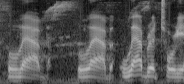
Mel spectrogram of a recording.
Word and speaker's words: laboratory: as you can notice the accent falls in the first syllable lab lab laboratory not on the second BM this pronunciation or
